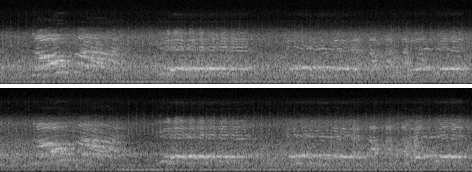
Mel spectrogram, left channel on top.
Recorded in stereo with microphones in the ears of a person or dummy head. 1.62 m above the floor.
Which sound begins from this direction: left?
Laughter, at 0.3 s.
